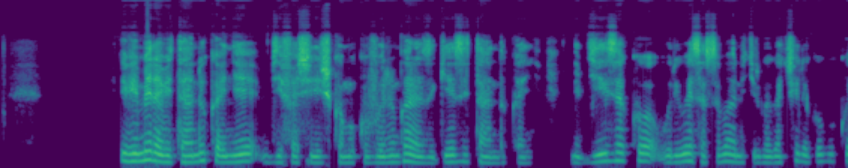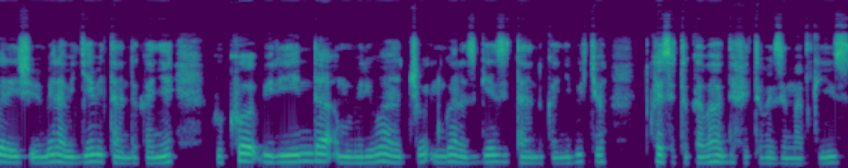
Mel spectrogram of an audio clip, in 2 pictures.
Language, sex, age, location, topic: Kinyarwanda, male, 25-35, Huye, health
